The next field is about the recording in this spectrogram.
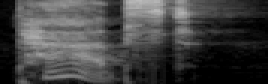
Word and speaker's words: Pabst: William's daughter, Hilda, married Gustav Pabst. Am I saying it right? Yes.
